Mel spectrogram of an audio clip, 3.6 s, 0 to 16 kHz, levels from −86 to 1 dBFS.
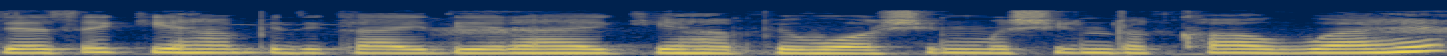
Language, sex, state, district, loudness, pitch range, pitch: Hindi, female, Uttar Pradesh, Hamirpur, -13 LUFS, 225-240 Hz, 230 Hz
